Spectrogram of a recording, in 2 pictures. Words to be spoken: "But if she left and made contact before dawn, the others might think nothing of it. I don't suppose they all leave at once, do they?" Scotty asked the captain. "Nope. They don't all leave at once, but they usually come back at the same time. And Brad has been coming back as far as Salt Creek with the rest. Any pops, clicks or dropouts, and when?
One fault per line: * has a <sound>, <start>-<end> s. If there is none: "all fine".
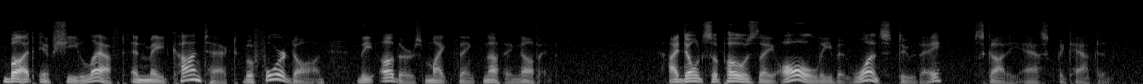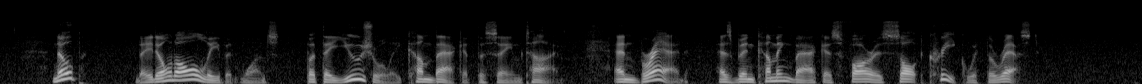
all fine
